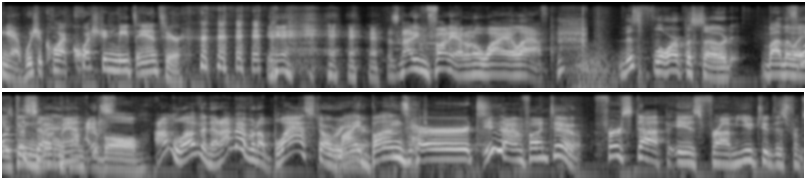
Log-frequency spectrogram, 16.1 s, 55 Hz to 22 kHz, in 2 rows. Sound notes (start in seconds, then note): 1.9 chuckles; 2.0 laughs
